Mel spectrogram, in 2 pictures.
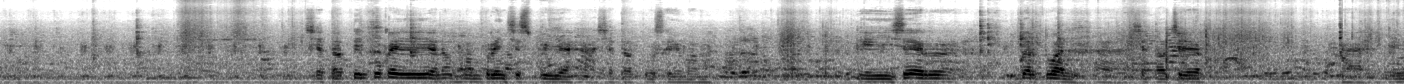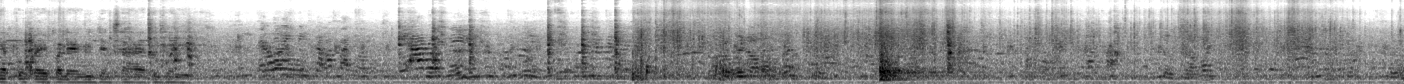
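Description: A man talks calmly and close by, explaining.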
